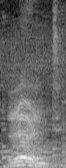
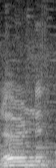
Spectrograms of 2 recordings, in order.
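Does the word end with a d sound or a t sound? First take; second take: t sound; d sound. First: The word ends with a t sound. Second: The word ends with a d sound. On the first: This is the British form. "British sounds learned" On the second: This is the American form. "American learned"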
